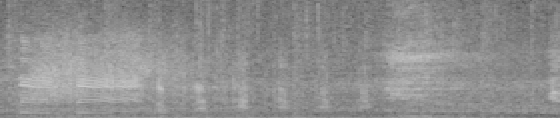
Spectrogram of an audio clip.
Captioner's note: Sid laughs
